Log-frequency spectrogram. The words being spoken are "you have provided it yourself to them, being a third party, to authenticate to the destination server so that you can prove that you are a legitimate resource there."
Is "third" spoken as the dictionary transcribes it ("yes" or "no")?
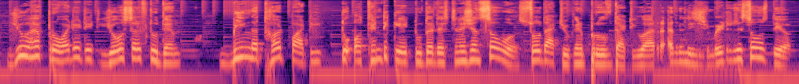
no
